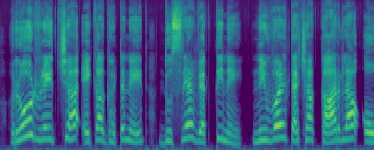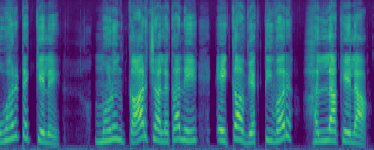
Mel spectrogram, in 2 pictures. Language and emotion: Marathi, angry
